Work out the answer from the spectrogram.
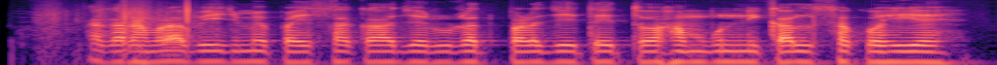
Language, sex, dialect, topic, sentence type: Magahi, male, Southern, banking, question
